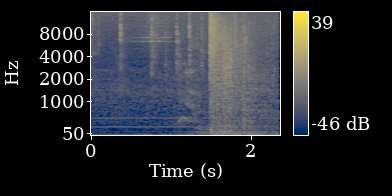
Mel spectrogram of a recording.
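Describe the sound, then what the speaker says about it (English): Gunfire aimed at the player in a video game: a burst of loud, rumbling shots and booms erupts after a quieter stretch of faint ticks and hum, with the barrage continuing to the end. "Who the fuck's shooting me? Is it a sniper?"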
